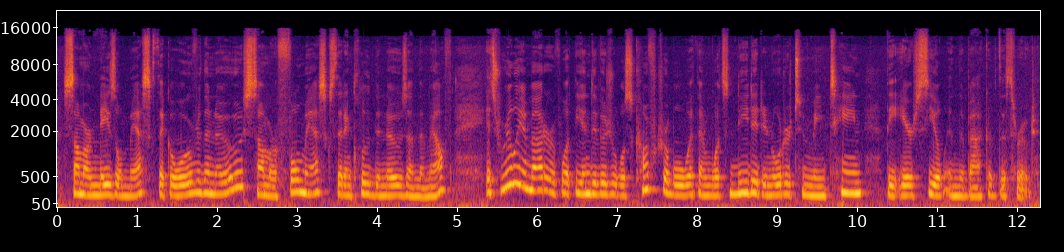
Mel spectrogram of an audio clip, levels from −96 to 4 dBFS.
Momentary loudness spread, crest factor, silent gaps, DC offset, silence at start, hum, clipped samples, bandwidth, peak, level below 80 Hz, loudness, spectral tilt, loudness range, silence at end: 7 LU; 12 dB; none; 0.1%; 0 s; none; under 0.1%; 16 kHz; -4 dBFS; -44 dBFS; -17 LUFS; -6 dB/octave; 1 LU; 0 s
